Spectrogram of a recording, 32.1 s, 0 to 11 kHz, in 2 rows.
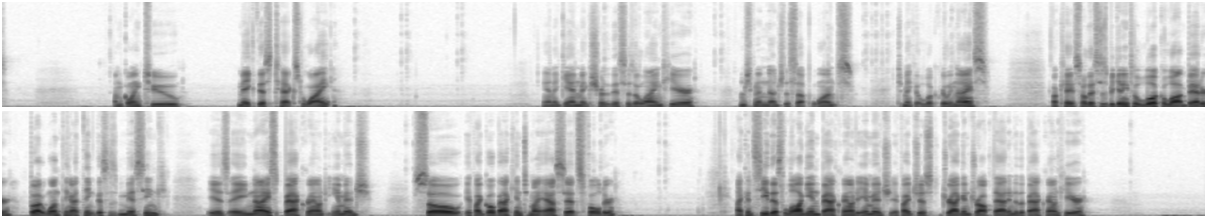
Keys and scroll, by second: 10.5 shift+Up.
